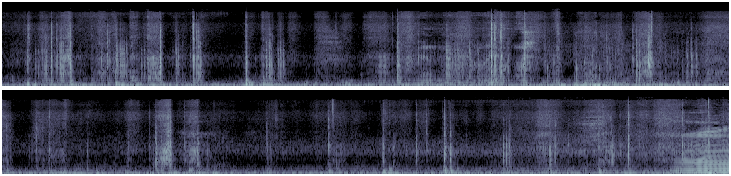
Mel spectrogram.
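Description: Microfiber towel rubbing and wiping over a car's plastic centre console and gear-shifter trim, with scattered small clicks and taps against the plastic.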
